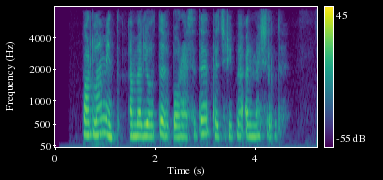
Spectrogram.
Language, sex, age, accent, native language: Uzbek, female, 18-24, Xorazm, Uzbek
